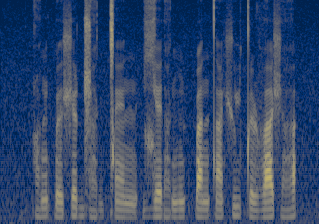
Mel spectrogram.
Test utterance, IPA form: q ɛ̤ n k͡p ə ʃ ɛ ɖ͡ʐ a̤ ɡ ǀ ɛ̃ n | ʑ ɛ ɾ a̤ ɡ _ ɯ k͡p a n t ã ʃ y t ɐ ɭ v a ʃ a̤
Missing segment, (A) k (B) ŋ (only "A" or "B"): B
